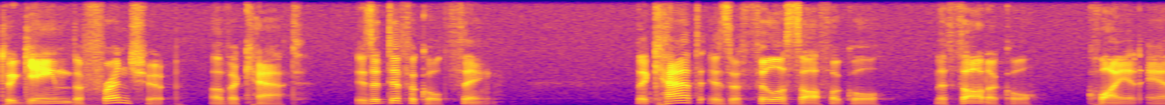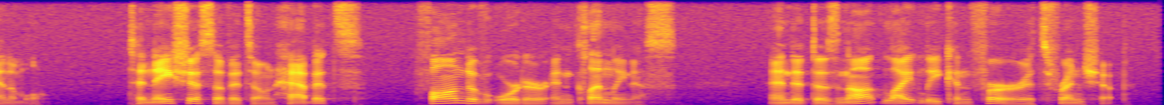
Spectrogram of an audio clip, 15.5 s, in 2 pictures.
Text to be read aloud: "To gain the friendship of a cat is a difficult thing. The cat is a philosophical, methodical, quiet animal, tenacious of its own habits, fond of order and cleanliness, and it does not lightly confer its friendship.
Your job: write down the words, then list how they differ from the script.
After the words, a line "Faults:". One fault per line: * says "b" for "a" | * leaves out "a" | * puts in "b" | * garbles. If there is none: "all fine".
"To gain the friendship of a cat is a difficult thing. The cat is a philosophical, methodical, quiet animal, tenacious of its own habits, fond of order and cleanliness, and it does not lightly confer its friendship.
Faults:
all fine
